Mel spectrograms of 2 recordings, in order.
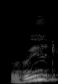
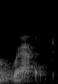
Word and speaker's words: route: Aunt, route or route. I can pronounce route either way. It's either route or route. I go back and forth.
